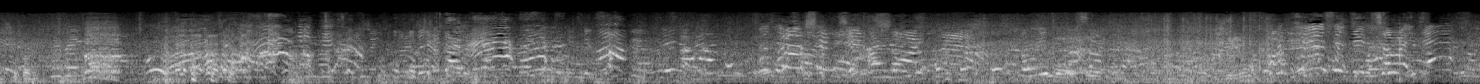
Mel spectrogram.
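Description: Adults chatter in the background.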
